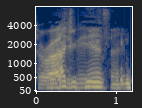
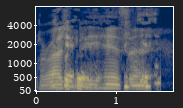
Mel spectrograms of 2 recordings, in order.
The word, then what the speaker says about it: Taraji P. Henson: Is it Taraji Henson? Is that how you say it? – Taraji P. Henson. Taraji P. Henson.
